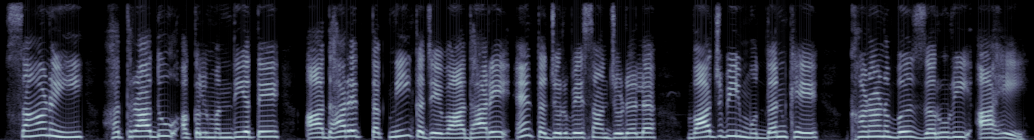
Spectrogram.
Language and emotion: Sindhi, neutral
